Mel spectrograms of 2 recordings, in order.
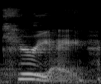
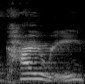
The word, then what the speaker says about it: Kyrie: And it's a song called Kiraier. And I always thought the the name of the song was Kyrie because it's spelled K Y R I E.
